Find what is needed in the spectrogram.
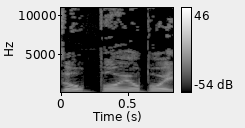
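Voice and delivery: mock eager anticipation; excited. Dad receiving his gift, excited. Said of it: "he's all excited".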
